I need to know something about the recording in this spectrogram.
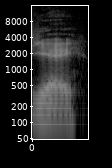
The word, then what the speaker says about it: Ye: be yay is that how you're supposed to say that like Kanye or is it you it's yay yeah Kevin Sorbo doesn't know any better uh but he's just spelled that way it was spelled the same I thought Yeezys were though like no maybe Yeezy I thought it was yay because Kanye it's just yay yeah that'd make more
